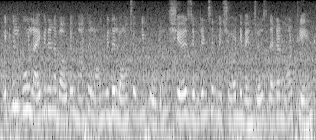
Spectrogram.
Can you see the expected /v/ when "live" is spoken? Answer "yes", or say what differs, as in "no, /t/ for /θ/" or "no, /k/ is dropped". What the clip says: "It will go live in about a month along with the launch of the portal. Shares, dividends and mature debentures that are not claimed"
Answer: yes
